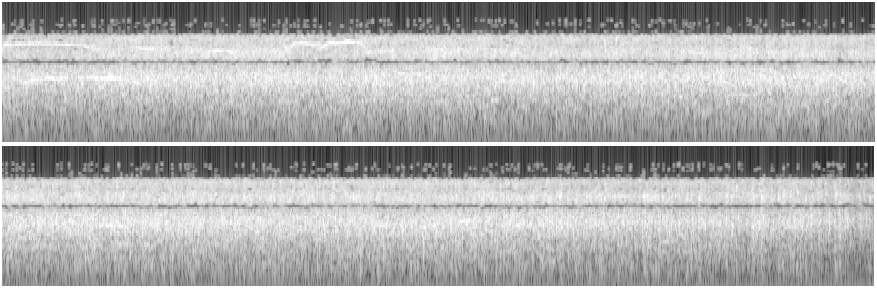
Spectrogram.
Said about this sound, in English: What a wonderful reception. Believe me, missus, you wouldn't have got much more applause if you'd have been well known.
